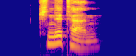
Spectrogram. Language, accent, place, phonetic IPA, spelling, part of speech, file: German, Germany, Berlin, [ˈknɪtɐn], knittern, verb, De-knittern.ogg
- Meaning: 1. to crease 2. to crumple 3. to crinkle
